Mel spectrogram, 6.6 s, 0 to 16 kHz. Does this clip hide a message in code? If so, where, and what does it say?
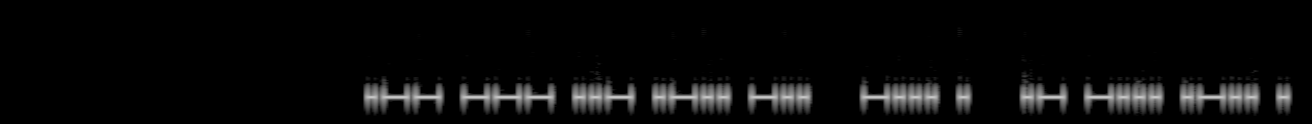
Yes: Morse code from 1.8 to 6.4 s, heard as a keyed tone, about 30 wpm, 700 Hz. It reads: WOULD BE ABLE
